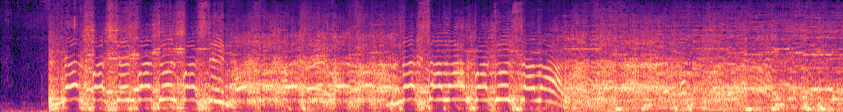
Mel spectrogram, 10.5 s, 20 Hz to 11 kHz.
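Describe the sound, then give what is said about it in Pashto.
Crowd chants slogans at a Pashtun Tahaffuz Movement rally in Rustam Bazaar, Wana, South Waziristan. Many voices shout loud, rhythmic, repeated phrases in unison, sustained throughout after a brief quieter opening. “دا جاغونه د پښتون ژغورنې غورځنګ د غي جلسې دي چې 13 ورځ په 9 اپریل د سویلي وزیرستان واڼه رستم بازار کې په میرزا عالم پمپ باندې وشوا.”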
